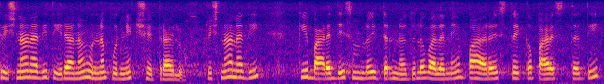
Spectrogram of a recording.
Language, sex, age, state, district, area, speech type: Telugu, female, 18-30, Telangana, Hyderabad, urban, spontaneous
